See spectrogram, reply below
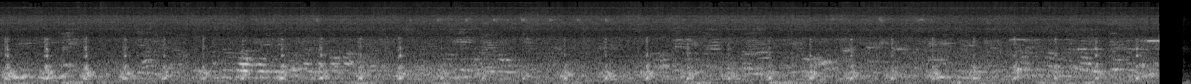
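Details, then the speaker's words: Fetal heartbeat on Doppler during a health-center prenatal checkup for a third baby, heard after the mother lowered her legs to relax her abdomen: fast, rhythmic whooshing pulses, about 150 a minute, through static hiss. "Sinabihan ako ni doktora na ibaba ko yung legs ko para ma-relax daw yung tiyan ko at Ayan na nga't Naririnig na namin ang heartbeat ni"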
